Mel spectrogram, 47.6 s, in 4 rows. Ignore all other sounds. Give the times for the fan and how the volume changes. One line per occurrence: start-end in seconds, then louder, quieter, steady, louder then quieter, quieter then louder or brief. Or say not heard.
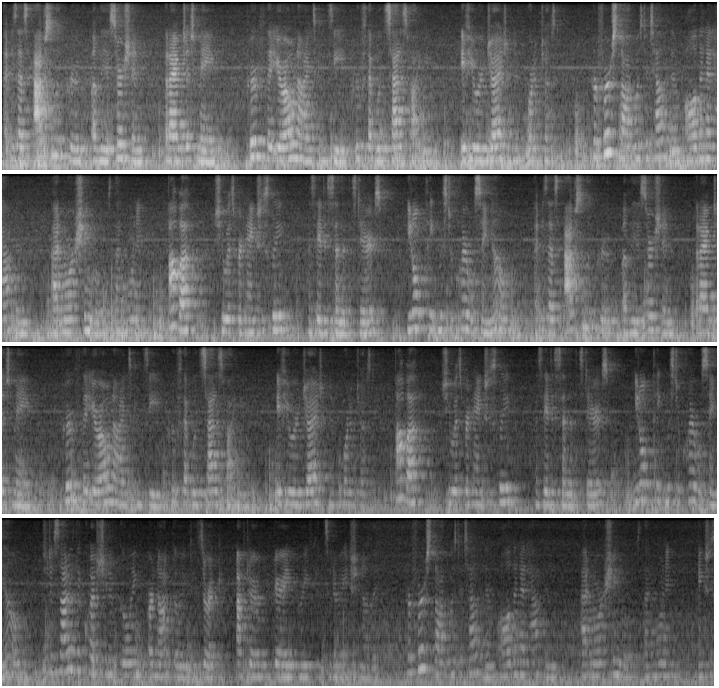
0.0-47.5 quieter.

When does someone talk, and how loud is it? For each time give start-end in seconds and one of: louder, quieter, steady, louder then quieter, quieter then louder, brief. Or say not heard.
0.0-47.5 quieter.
